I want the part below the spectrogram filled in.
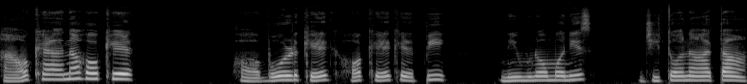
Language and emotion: Goan Konkani, fearful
